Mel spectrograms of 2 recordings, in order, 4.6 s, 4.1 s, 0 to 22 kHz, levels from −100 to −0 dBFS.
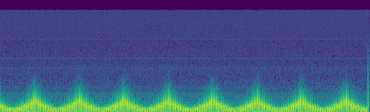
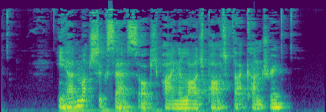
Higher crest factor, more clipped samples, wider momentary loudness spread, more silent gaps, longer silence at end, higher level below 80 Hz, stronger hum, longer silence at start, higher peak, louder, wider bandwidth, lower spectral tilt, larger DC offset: about the same, 14 dB vs 16 dB; neither; second, 3 LU vs 9 LU; neither; second, 0 s vs 0.45 s; first, -20 dBFS vs -32 dBFS; neither; about the same, 0 s vs 0.1 s; about the same, 0 dBFS vs 0 dBFS; second, -17 LUFS vs -14 LUFS; second, 2 kHz vs 17 kHz; first, -12 dB/octave vs -3.5 dB/octave; neither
